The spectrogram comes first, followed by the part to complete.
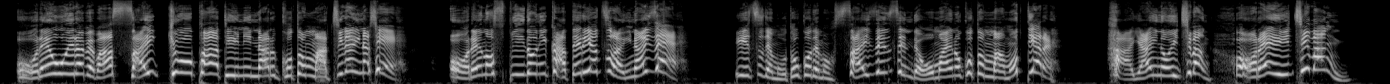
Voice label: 10代 活発男子

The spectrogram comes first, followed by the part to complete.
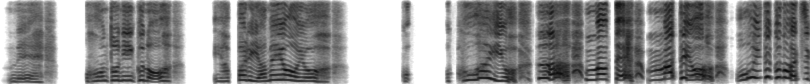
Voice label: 少年

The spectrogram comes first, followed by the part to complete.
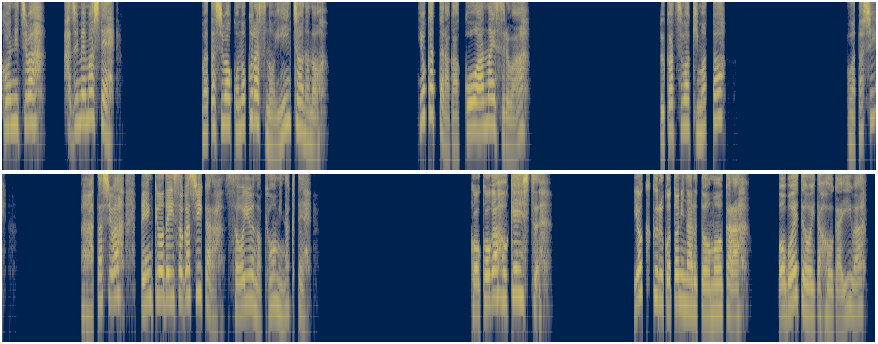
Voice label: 女子高生

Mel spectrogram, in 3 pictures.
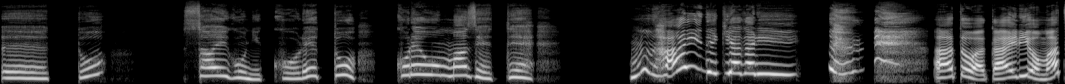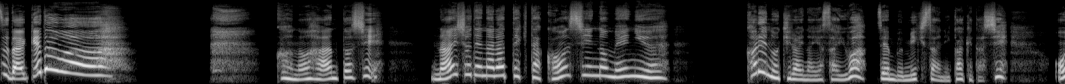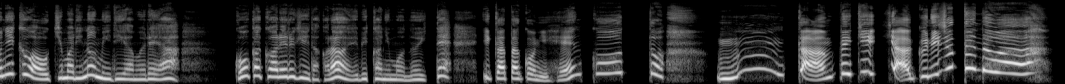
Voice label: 女子 アニメ風

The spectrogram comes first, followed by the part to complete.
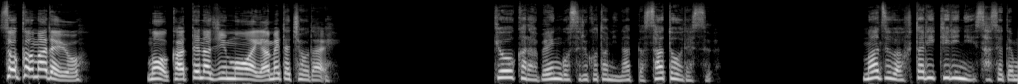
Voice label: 成人女性

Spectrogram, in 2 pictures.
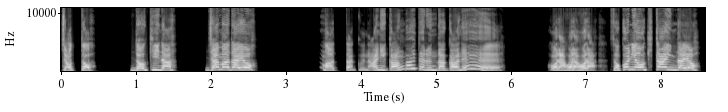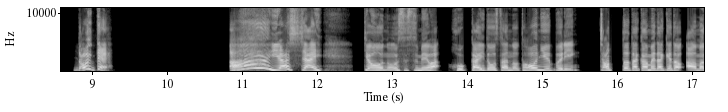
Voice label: おばさん

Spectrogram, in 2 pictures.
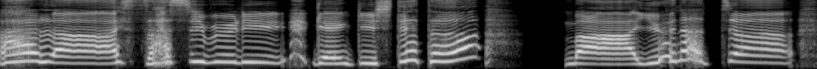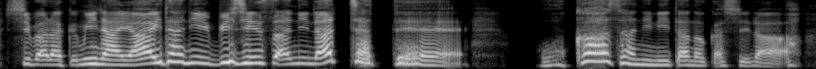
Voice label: おばさん

